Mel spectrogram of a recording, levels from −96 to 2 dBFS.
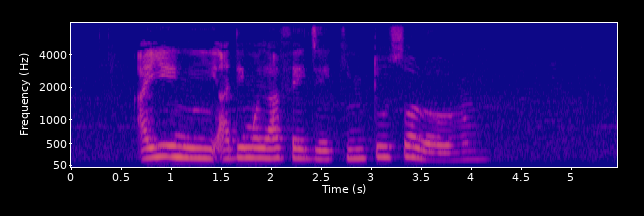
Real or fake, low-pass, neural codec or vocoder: real; 7.2 kHz; none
